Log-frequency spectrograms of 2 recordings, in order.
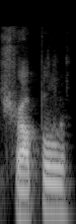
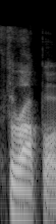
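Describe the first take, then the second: First: The word begins with a plain 'tr' sound. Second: The word begins with a 'thr' sound. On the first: The speaker calls it wrong. "how do you pronounce it? Truple?" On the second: The speaker calls it right. "thruple, yeah, thruple, my bad"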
